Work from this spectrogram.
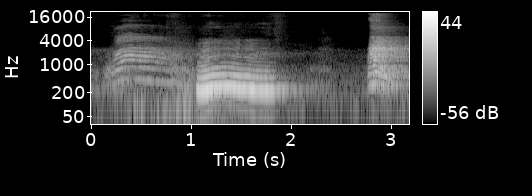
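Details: Sleepy pet cat crying indoors while a person coaxes it to sleep: two drawn-out, wavering meows, the second lower and louder and held nearly a second, followed by a short burst of human speech.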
